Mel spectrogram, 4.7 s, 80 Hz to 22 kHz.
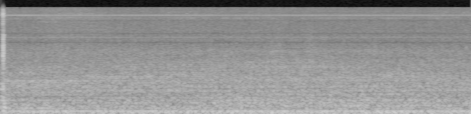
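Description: Stock 1991 Honda Civic Si's D16A6 1.6-litre four-cylinder idling steadily, heard from inside the cabin.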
